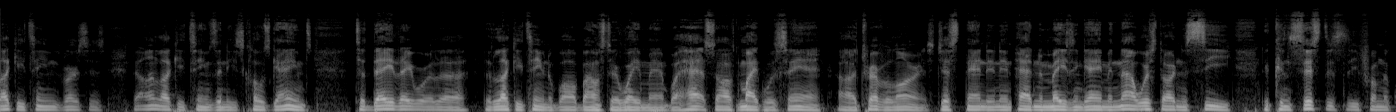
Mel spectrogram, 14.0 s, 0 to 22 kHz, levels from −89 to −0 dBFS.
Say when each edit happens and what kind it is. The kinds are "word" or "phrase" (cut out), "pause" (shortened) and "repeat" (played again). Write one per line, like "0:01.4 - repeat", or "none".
0:04.8 - pause
0:07.4 - phrase
0:08.3 - pause
0:10.1 - word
